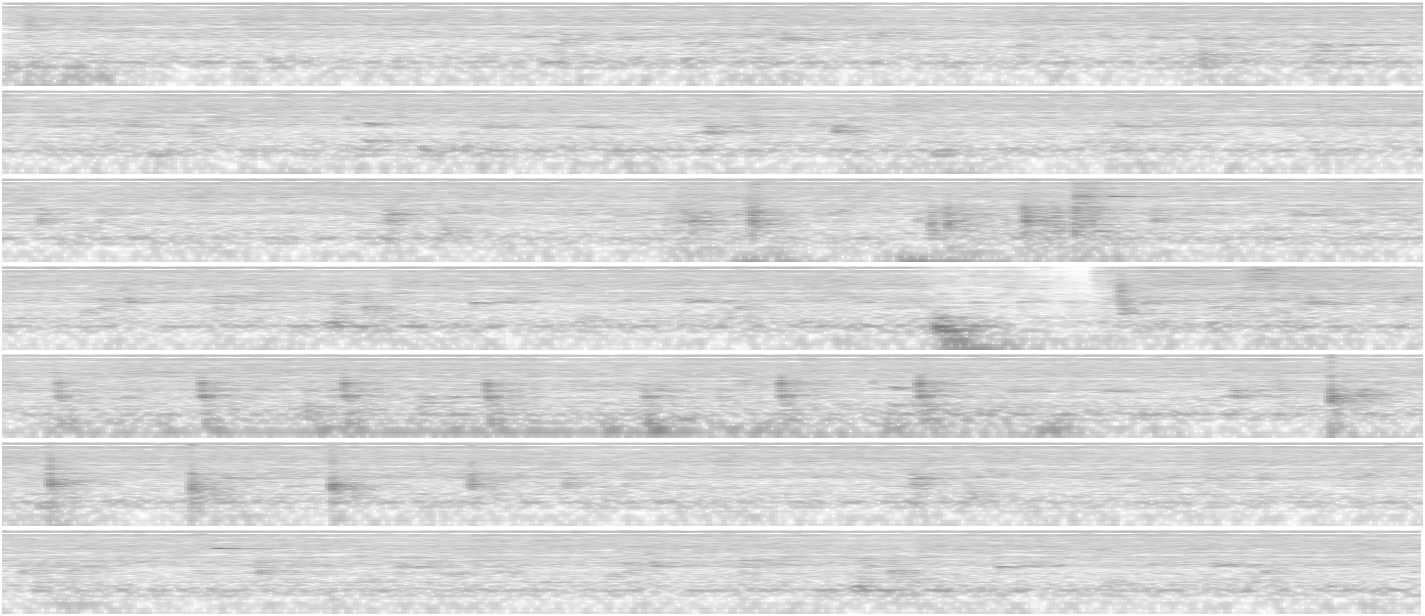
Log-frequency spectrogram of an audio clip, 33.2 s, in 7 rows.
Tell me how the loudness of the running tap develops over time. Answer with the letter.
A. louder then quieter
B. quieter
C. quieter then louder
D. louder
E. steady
E.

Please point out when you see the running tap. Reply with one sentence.
You can hear the running tap from 0.0 to 33.1 s.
